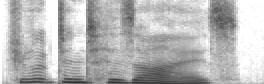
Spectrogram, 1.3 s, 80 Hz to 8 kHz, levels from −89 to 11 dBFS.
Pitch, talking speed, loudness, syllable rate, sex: 235 Hz, 225 wpm, -14 LUFS, 6.1 syllables/s, female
